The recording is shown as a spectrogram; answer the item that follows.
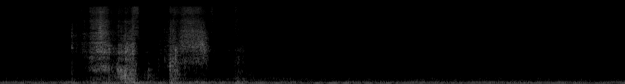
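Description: Glossy magazine pages being turned by hand: two papery swishes, about a second and two seconds in, with a smaller rustle just after.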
